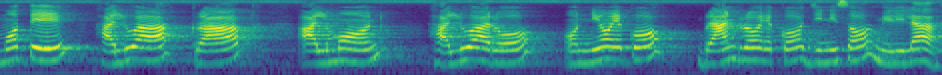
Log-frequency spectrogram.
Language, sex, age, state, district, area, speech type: Odia, female, 45-60, Odisha, Boudh, rural, read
